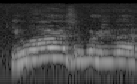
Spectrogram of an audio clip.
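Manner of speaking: high, eager mother's voice; imitated excited mother. Mother asks how close son is, imitated excitement.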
